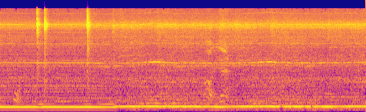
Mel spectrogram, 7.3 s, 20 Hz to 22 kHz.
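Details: Kirby Sentria 2 vacuum on carpet after replacing the very slack tech drive belt that caused odd noises: steady motor drone holding one pitch with only a slight dip under load, no slipping or squeal; the self-propel drive runs smoothly.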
